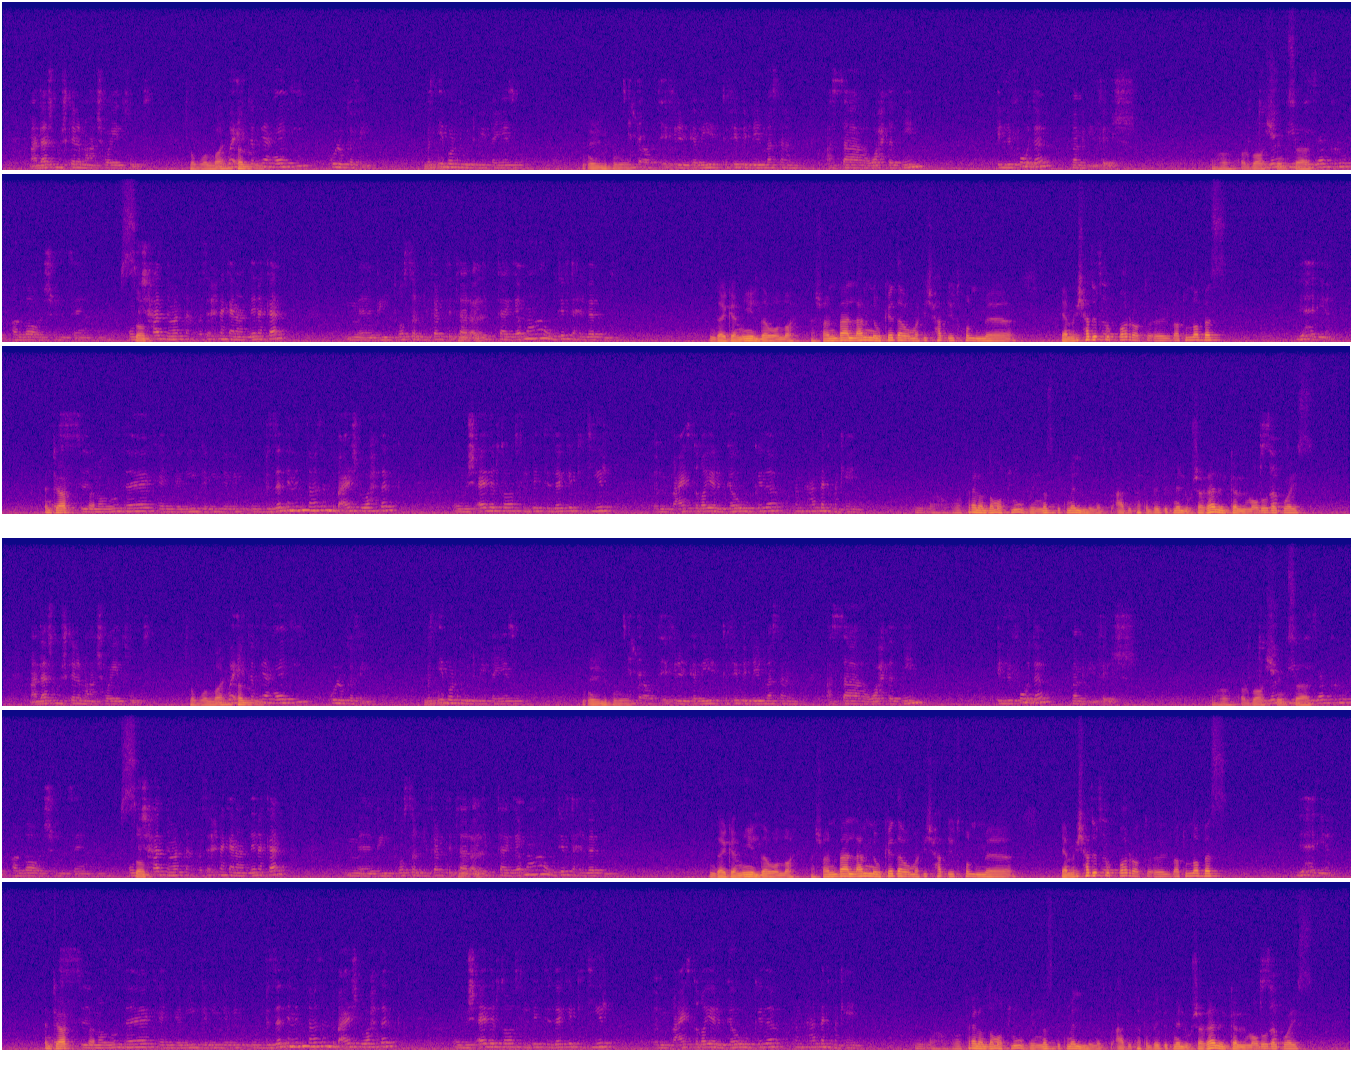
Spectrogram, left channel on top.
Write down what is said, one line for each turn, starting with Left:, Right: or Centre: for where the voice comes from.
Left: ما عندهاش مشكلة مع شوية صوت
Right: طب والله
Left: وباقي
Right: حلو
Left: الكافيه عادي كله كافيه بس
Right: م-
Left: ايه برضو اللي بيميزه
Right: ايه اللي بيميزه
Left: انت لو هتقفل الكافيه الكافيه بالليل مثلا على الساعة واحدة اتنين اللي فوق ده ما بيقفلش
Right: اه 24
Left: الطلاب بيجوا
Right: ساعة
Left: يذاكروا 24 ساعة
Right: بالظبط
Left: ومفيش حد مثلا بس احنا كان عندنا كارت م- بيتوصل بالكارت بتاع
Right: م-
Left: الاي دي بتاع الجامعة وتفتح الباب بيه
Right: ده جميل ده والله عشان بقى الامن وكده ومفيش حد يدخل م... يعني مفيش
Left: بالظبط
Right: حد يدخل بره ط- يبقى طلاب بس
Left: دي حقيقة بس
Right: انت عارف
Left: الموضوع ده كان جميل جميل جميل وبالذات ان انت مثلا تبقى عايش لوحدك ومش قادر تقعد في البيت تذاكر كتير أم، عايز تغير الجو وكده فانت عندك مكان
Right: هو فعلا ده مطلوب الناس بتمل الناس قعدتها في البيت بتمل وشغال الك- الموضوع
Left: بالظبط
Right: ده كويس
